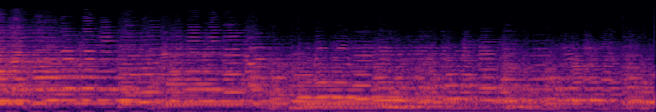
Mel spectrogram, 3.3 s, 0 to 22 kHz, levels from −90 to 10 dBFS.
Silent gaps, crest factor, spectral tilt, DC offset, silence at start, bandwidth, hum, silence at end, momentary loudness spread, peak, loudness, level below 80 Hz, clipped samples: none; 16 dB; -5 dB/octave; under 0.1%; 0 s; 14.5 kHz; none; 0 s; 4 LU; -16 dBFS; -31 LUFS; -72 dBFS; under 0.1%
